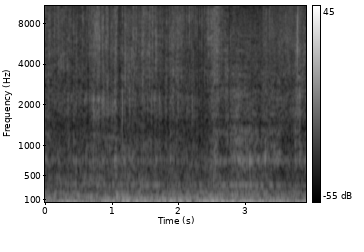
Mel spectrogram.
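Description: Fingertips with dark painted nails press into a pile of thin, hard, brittle pink soap shavings with some green bits, resting on a black surface, crushing the dry flakes. A steady, dense crackling crunch runs throughout, with a heavy low rumble underneath and brighter crisp snaps scattered on top.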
